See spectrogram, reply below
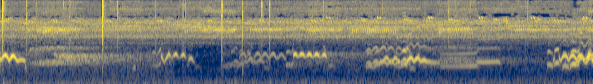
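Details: Nighttime loon calls mixing long steady wails with fast quavering tremolo warbles, several phrases overlapping one another, over soft crackling and snapping from a campfire.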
